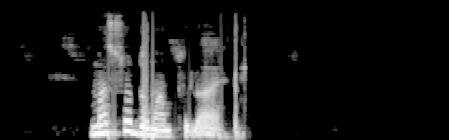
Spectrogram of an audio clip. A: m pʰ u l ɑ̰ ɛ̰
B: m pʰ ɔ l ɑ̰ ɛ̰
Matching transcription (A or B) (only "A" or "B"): A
